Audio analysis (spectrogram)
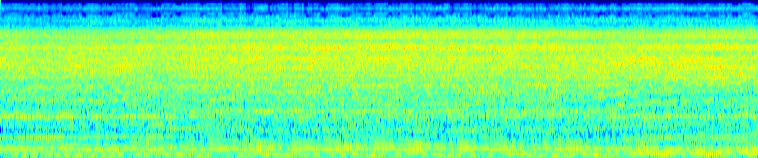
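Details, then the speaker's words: Austin Mini Cooper after replacing the distributor wire and adjusting the distributor and fuel: steady, even idle with a smooth beat and clean throttle blips, no misses; previously ran badly, now normal idle. "sounds good sounds good when we first started it was sounded like trash bro a little bit of tuning a little bit of adjusting a little bit of adjusting the um what do you call that thing the distributor adjusting the distributor adjusting the gas adjusting a little bit everything and now it's running good"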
